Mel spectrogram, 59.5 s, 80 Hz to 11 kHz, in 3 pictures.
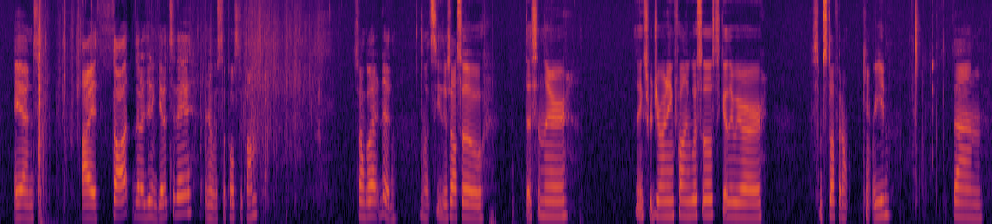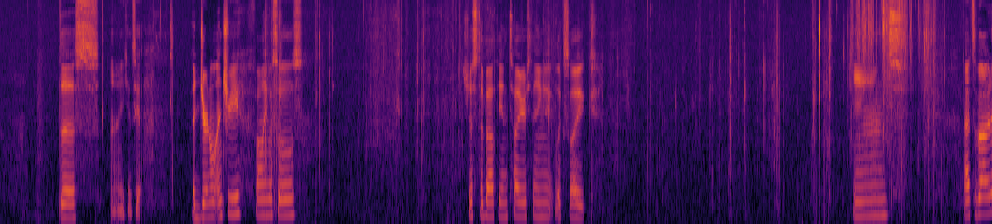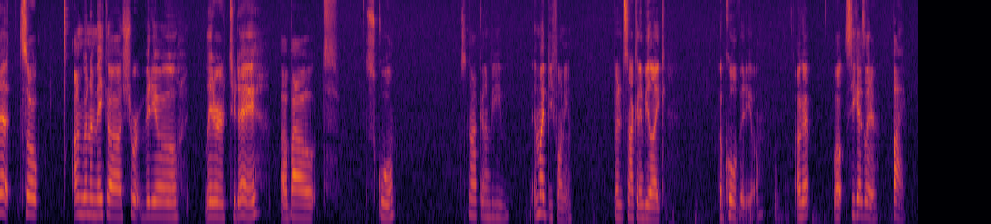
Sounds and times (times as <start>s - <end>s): Speech: 0.3s - 0.8s, 1.6s - 5.2s, 7.1s - 9.8s, 10.5s - 11.4s, 12.7s - 15.3s, 16.2s - 17.9s, 19.1s - 19.7s, 21.0s - 22.7s, 23.7s - 26.0s, 29.1s - 31.9s, 36.9s - 38.0s, 39.1s - 47.6s, 48.9s - 51.2s, 52.0s - 53.0s, 54.1s - 55.0s, 55.6s - 57.8s
Crumpling, crinkling: 1.0s - 1.7s, 3.8s - 6.8s, 18.2s - 19.0s, 25.2s - 39.1s.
